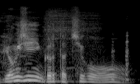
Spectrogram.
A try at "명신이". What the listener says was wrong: 명신이 발음을 제대로 해주세요. 병신이 아니고.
